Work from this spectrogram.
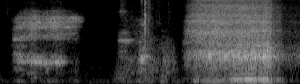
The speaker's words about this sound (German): ja, die Einstiegs, ähm, ich sag das Einstiegs-Pranayama für jeden Anfänger. Und ja. kann auch jeder mal ausprobieren. Also, was mir gut geholfen hat, ist, wenn man sich zum Beispiel vorstellt, man würde durch ein Röhrchen im, im, im Rachen atmen, ja.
